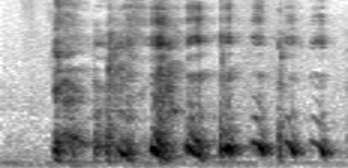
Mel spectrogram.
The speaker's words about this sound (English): Yeah, forgive me, I'm a little under the weather. So. A little? I'm coughing up cold and everything.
